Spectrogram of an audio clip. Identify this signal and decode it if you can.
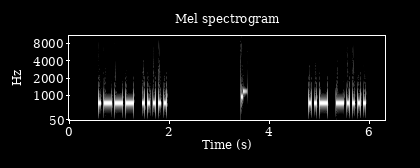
Morse code, heard as a keyed tone, about 22 wpm, 700 Hz. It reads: J 5 U 6
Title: Single-Letter Single-Number 22wpm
